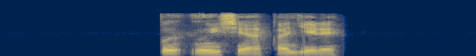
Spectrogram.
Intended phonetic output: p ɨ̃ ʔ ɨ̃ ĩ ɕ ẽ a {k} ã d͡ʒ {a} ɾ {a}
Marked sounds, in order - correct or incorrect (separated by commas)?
correct, incorrect, incorrect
